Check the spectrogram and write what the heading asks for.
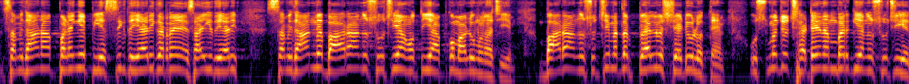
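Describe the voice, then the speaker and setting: High bright-voiced male teacher. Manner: drills students with call-and-response repetition; talks while drawing on a map. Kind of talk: classroom lecture.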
